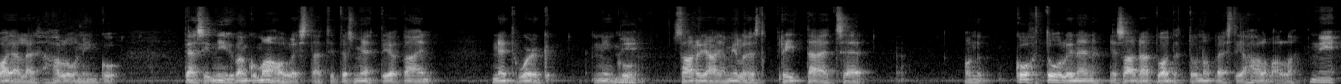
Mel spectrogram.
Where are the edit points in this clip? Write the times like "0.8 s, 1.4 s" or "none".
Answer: 7.7 s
